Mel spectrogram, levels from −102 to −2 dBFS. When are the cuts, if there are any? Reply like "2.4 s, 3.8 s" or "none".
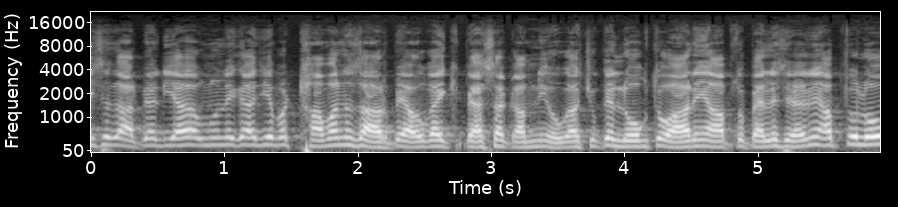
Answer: none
